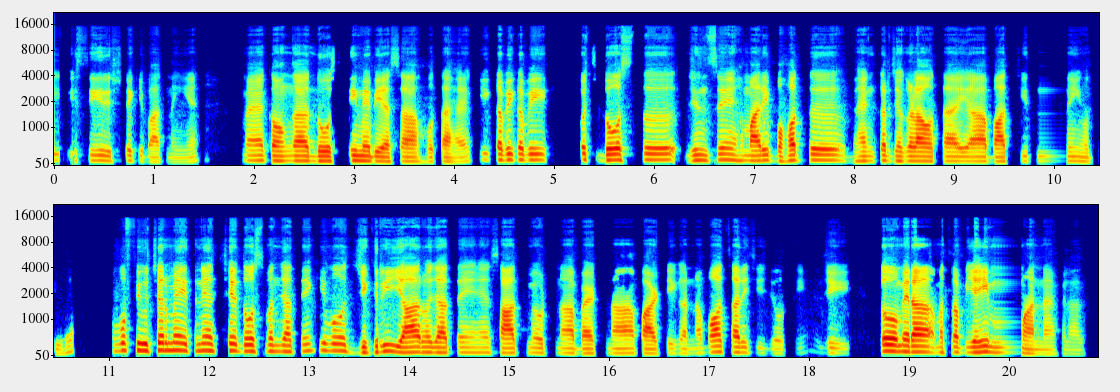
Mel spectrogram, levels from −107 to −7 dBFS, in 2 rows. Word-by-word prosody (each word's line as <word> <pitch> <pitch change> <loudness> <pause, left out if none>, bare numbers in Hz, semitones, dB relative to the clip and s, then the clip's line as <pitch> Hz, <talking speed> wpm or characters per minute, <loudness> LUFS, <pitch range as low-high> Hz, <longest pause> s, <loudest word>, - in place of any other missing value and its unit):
किसी 135 0 -8
रिश्ते 125 +2 -8
की 130 - -16
बात 105 -2 -8
नहीं 100 0 -18
है। 115 +4 -14 0.5
मैं 135 0 -2
कहूँगा 125 0 +2
दोस्ती 125 +2 +1
में 125 -1 +2
भी 115 -1 +1
ऐसा 110 +1 0
होता 110 0 -4
है 105 +3 -8
कि 155 -1 -13
कभी-कभी 150 0 0 0.4
कुछ 155 -4 -4
दोस्त 150 0 +4 0.5
जिनसे 140 +3 -2
हमारी 130 +1 +2
बहुत 135 +2 +2
भयंकर 130 -3 -2
झगड़ा 120 0 +1
होता 115 0 +1
है 115 0 -1
या 115 0 +1
बातचीत 110 +2 -2
नहीं 120 -1 -13
होती 110 +3 -13
है। - - -10 0.4
वो 190 +3 0
फ्यूचर 185 0 +3
में 190 0 +3
इतने 175 +1 -1
अच्छे 180 +1 +1
दोस्त 165 0 +1
बन 160 -1 -1
जाते 155 +1 -1
हैं 175 - -6
कि 190 - -3
वो 180 -1 +1
जिगरी 140 +4 -2
यार 135 +1 +6
हो 135 - 0
जाते 130 0 0
हैं, 130 0 -7
साथ 125 -1 +2
में 125 - -7
उठना-बैठना, 115 -1 -3
पार्टी 115 +1 0
करना, 115 +1 -10
बहुत 145 +3 +2
सारी 135 -1 +1
चीज़ें 120 -3 -20
होती 110 +3 -16
हैं। 140 -1 -39
जी। 120 -2 -10 0.3
तो 170 -1 +9
मेरा 150 -2 +6
मतलब 135 0 -3
यही 140 +2 +4 0.3
मानना 105 -2 -2
है 100 - -11
फिलहाल। 100 -2 -20
130 Hz, 185 wpm, -24 LUFS, 115-145 Hz, 0.5 s, तो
